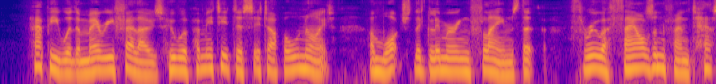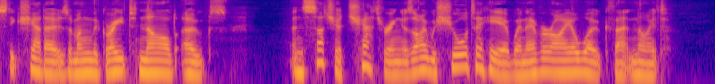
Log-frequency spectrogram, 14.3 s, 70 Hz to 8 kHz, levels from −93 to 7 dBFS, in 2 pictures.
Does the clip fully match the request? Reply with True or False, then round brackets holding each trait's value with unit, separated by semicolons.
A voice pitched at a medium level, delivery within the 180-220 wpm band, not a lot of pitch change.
False (145 Hz; 185 wpm; 3.4 semitones)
